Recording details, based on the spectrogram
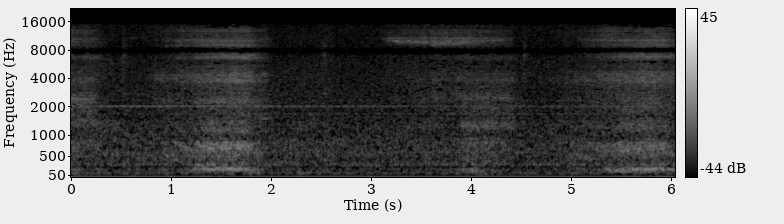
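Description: Soft, regular snoring breaths from a sleeping dog, about 3 cycles over 6 seconds (roughly 30 a minute), against a faint room hiss.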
